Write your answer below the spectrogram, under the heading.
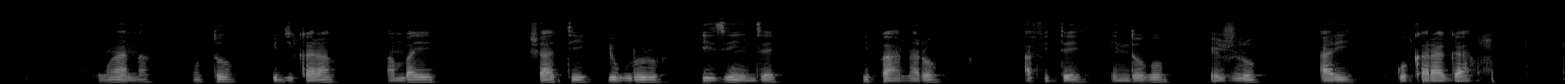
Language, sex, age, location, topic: Kinyarwanda, male, 18-24, Kigali, health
